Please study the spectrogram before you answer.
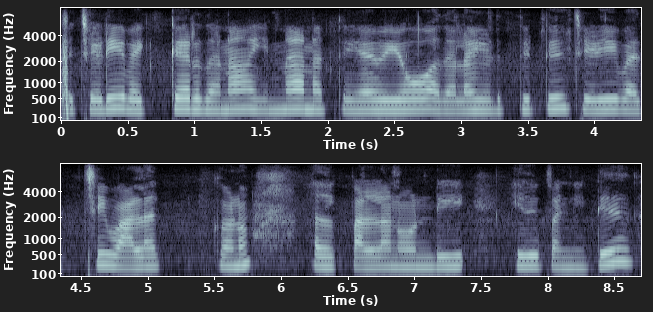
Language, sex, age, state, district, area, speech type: Tamil, female, 18-30, Tamil Nadu, Kallakurichi, rural, spontaneous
